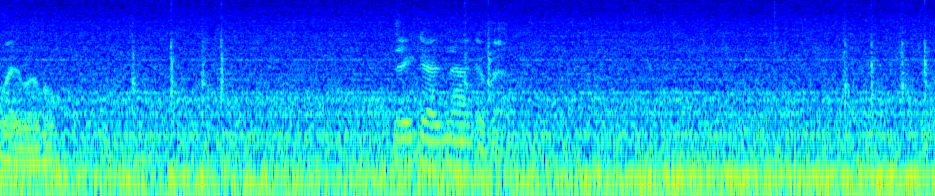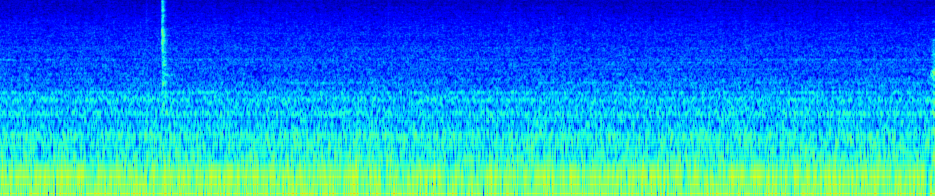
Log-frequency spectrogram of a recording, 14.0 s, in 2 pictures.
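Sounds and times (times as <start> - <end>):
van engine idling: 0.0 - 14.0
sharp click: 1.0 - 1.8, 6.3 - 7.1.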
